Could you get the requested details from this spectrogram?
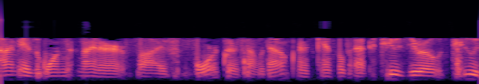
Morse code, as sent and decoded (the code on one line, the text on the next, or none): none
